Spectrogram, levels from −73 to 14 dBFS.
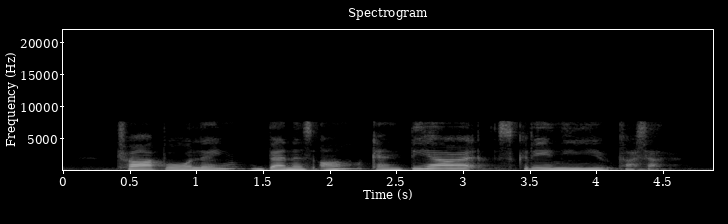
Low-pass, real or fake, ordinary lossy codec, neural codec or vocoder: none; fake; none; codec, 16 kHz, 1 kbps, FunCodec, trained on LibriTTS, 50 frames a second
